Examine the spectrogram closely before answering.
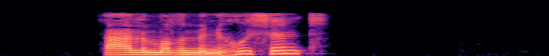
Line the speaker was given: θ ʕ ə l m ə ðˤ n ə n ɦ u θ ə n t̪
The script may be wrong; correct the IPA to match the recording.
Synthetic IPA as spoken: θ ʕ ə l m ə ðˤ m ə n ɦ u θ ə n t̪

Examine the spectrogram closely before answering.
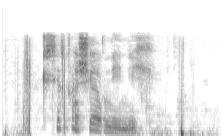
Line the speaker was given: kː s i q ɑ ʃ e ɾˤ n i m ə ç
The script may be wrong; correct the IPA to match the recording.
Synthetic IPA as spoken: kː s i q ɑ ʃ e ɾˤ n i n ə ç

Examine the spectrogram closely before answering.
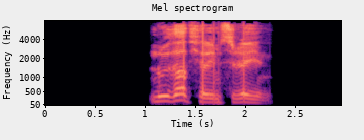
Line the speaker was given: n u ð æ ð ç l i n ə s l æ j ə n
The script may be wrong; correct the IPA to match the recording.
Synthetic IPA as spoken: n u ð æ ð ç ɾ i m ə s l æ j ə n

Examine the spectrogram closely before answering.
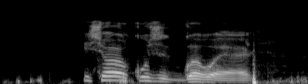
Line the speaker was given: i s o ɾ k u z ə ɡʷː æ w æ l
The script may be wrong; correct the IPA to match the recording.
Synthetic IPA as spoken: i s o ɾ k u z ə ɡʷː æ w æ l

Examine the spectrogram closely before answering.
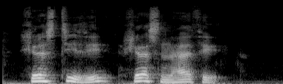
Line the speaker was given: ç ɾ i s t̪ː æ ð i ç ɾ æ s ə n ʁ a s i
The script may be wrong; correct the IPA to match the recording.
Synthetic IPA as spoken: ç ɾ æ s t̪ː i ð i ç ɾ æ s ə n ʕ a θ i

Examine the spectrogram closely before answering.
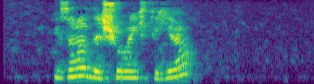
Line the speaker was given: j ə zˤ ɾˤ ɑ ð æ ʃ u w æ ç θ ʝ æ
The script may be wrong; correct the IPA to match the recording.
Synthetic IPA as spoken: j ə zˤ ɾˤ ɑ ð æ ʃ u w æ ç θ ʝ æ

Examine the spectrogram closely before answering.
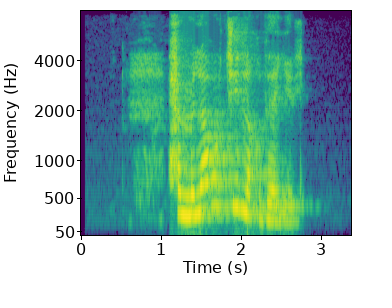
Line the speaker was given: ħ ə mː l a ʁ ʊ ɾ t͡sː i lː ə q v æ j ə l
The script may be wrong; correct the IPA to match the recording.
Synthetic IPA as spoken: ħ ə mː l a ʁ ʊ ɾ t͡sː i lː ə q v æ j ə l

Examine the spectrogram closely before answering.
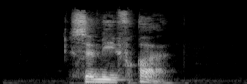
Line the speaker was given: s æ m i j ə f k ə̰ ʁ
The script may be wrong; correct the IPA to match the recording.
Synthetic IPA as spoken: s æ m i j ə f q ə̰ ʕ

